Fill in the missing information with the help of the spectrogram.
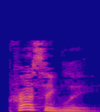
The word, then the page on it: pressingly: British English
